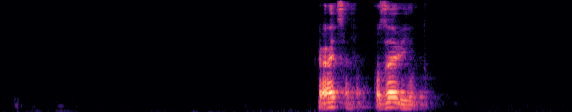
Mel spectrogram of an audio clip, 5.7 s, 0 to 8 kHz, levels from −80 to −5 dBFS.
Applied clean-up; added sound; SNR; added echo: neural mask model DeepFilterNet 3.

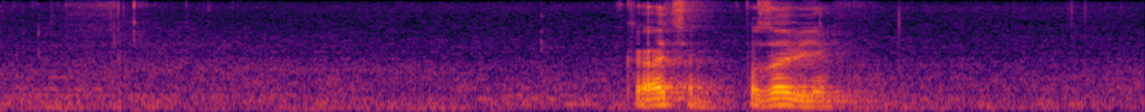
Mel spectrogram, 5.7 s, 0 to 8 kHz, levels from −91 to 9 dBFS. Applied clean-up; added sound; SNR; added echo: none; none; none; none.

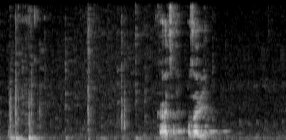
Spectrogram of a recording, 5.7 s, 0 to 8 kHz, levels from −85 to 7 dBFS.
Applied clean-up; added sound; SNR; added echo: classical method WPE with log-MMSE.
